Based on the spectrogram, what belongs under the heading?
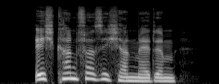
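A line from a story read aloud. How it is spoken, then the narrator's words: Cold reply. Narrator (German): entgegnete er kalt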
